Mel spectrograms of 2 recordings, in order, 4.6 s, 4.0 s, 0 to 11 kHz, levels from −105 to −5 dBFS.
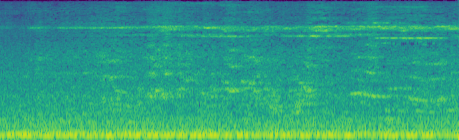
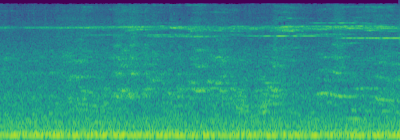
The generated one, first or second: first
